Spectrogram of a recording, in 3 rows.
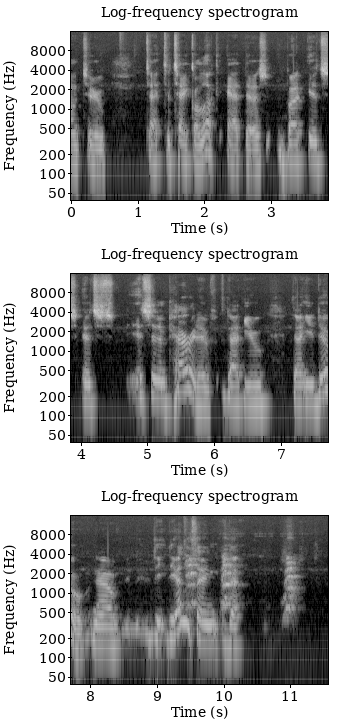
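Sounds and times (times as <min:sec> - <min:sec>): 
speech: 0:00.0 - 0:10.4
dog barking: 0:09.4 - 0:10.3, 0:10.9 - 0:11.2.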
